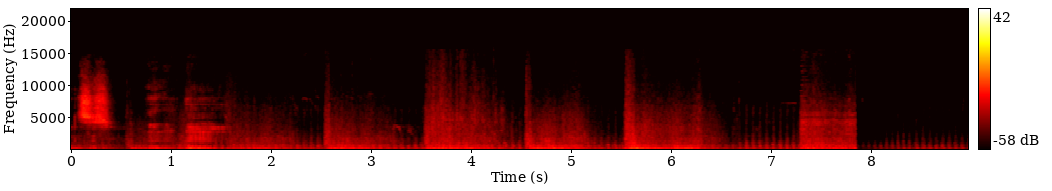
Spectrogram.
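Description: Guns fire in quick bursts.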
